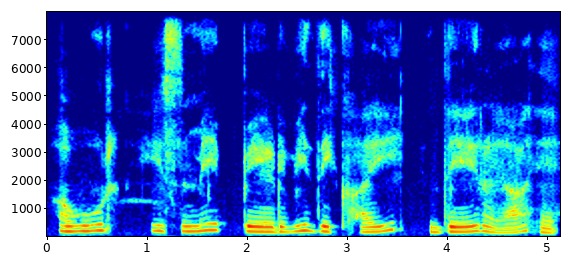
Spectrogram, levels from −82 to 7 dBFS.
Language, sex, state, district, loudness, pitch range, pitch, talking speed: Hindi, female, Uttar Pradesh, Saharanpur, -16 LUFS, 170-205 Hz, 180 Hz, 95 wpm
